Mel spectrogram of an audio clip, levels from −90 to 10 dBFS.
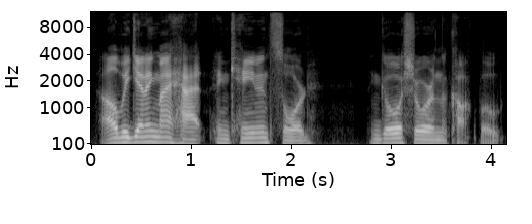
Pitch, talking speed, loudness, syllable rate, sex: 110 Hz, 230 wpm, -21 LUFS, 5.7 syllables/s, male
